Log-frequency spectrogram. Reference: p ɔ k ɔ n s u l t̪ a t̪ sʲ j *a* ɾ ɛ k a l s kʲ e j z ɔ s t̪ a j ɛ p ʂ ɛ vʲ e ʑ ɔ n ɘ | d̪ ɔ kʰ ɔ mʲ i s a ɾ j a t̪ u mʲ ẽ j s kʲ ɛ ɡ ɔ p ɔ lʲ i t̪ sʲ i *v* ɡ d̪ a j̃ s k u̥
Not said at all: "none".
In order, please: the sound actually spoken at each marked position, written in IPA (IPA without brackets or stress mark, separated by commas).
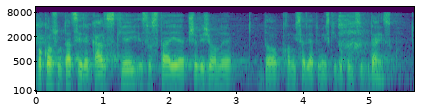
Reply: i, v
